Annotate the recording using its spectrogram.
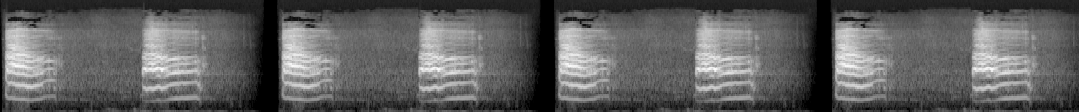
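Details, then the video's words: A cat meowing: eight loud, even meows, each a rich, wavering tone that rises and then falls, repeated about every one and a half seconds in a quiet setting. "Cat Meow"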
